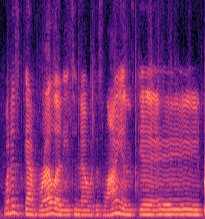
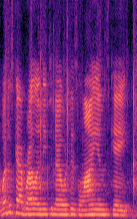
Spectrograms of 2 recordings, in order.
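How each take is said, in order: First: Slow, drawn-out invocation; intoned card-reader question. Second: Said in the usual way. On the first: Real, not acted. Reader asking spirit for Gabriella's message, slowly intoned. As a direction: stretch the question out as if summoning the answer. Repeats question while drawing cards.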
